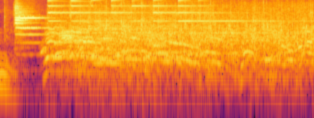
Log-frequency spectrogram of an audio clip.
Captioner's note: applause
